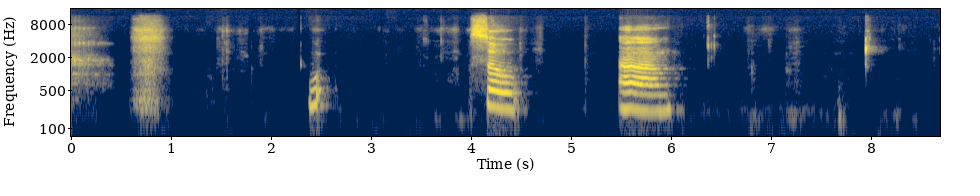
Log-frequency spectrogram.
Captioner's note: silence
